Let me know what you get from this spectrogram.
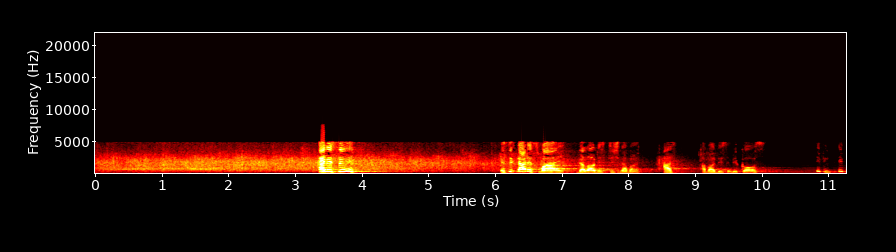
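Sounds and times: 
audience applause: 0.0 - 7.0
speech: 3.4 - 4.0, 6.1 - 10.2, 10.8 - 11.2.

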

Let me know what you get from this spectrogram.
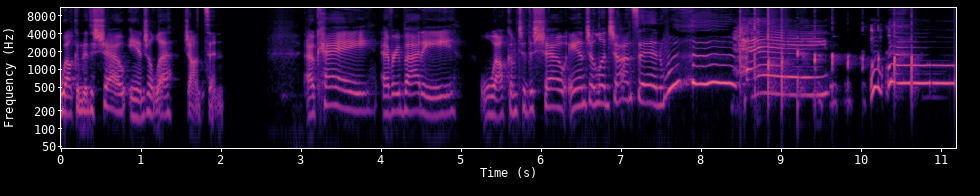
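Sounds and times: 
speech: 0.0 - 2.1, 3.0 - 8.9
person whooping and cheering: 7.6 - 11.1
hand claps: 8.4 - 11.0.

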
